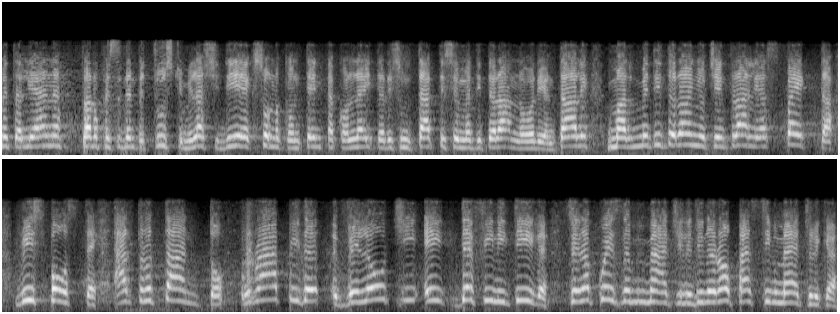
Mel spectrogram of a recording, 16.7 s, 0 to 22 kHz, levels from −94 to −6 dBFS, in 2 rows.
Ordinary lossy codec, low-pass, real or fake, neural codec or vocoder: Opus, 16 kbps; 7.2 kHz; fake; codec, 16 kHz, 0.4 kbps, LongCat-Audio-Codec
